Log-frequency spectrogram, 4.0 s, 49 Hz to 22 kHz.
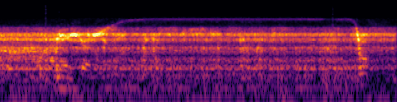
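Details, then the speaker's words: Montgomery Ward Airline AA5 tube radio, dirty, likely never overhauled, tubes untested: hissy noisy station with thin high whistle; poor reception, owner suspects a resonant capacitor. "I'm beginning to think that actually that resonant capacitor meant something it's not very good reception now grant that I haven't tested any of the tubes but something sounds funny it sounds like there's something definitely going Askew here"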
